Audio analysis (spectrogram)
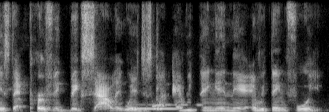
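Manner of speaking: ordinary talk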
